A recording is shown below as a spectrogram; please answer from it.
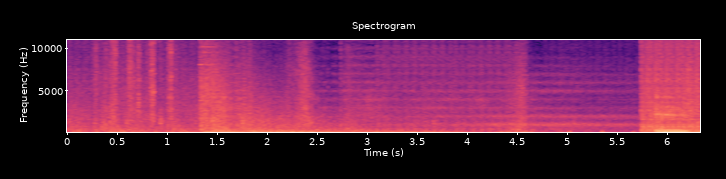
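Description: Grenade blasts and gunfire in the shooter Point Blank: bursts of rapid shots and heavy booms rise and fall, closing with a loud, close explosion.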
